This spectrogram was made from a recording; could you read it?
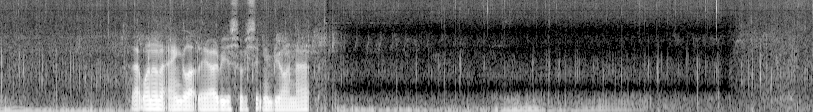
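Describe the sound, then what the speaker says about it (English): Heavy rain drumming outdoors during a summer sambar hunt in the bush, a steady close patter that runs throughout while someone speaks over it. "Last one before I go, while this freaking rain's hammering me."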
